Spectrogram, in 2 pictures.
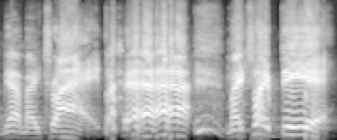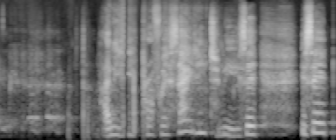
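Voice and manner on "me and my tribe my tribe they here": loud, drawn-out rallying cry to the crowd; excited shout. Real, not acted. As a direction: shout it out and laugh through it, stirring the room. Crowd-stirring tribe shout.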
